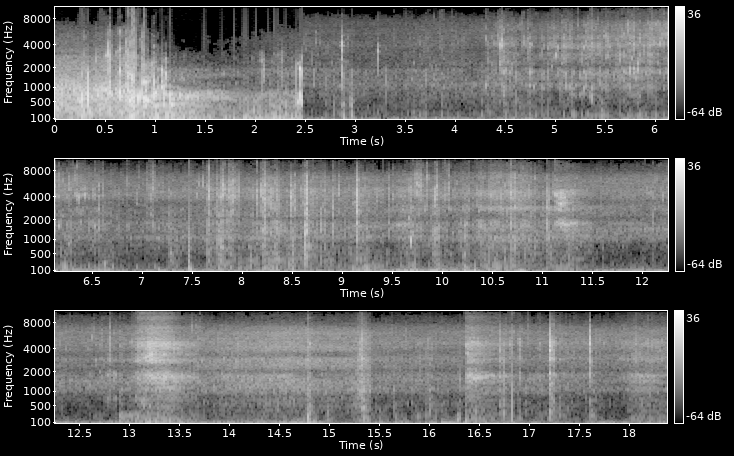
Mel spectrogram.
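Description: Water sloshing loudly close by for about two seconds, then dropping suddenly to a sit-on-top kayak being paddled on the sea: water gurgling and slapping against the hull with irregular paddle splashes and knocks, over a low steady wind rumble.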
